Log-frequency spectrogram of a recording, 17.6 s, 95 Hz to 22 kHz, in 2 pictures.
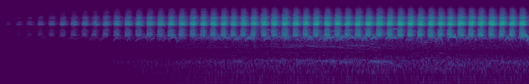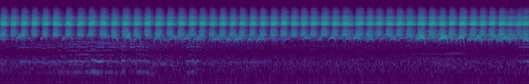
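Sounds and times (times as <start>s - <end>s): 
common cicadas in Ardèche: 0.1s - 17.6s.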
